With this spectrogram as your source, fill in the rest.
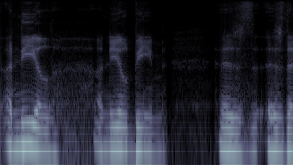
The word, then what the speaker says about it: Anil: Actually, last night watching the wake and so forth, it was known that he likes to go by the pronunciation of Anil.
